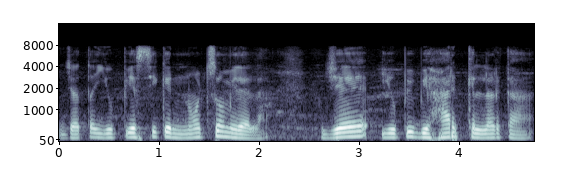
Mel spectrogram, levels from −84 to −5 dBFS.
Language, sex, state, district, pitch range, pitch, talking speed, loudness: Bhojpuri, male, Uttar Pradesh, Deoria, 120-140 Hz, 130 Hz, 150 wpm, -17 LUFS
